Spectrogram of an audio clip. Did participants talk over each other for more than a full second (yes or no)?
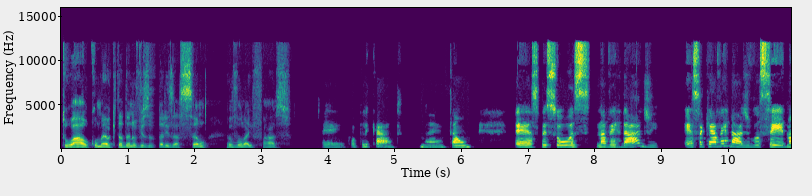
no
